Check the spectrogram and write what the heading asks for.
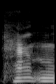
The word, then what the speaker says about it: patent: So, so, uh, some older people pronounce them patents, uh, to rhyme with latent. Uh, we don't do that anymore. We all say patent and latent.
